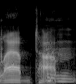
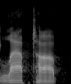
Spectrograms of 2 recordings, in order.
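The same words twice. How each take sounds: First: The middle consonant is a b sound. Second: The middle consonant is a p sound.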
